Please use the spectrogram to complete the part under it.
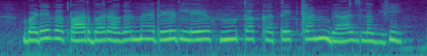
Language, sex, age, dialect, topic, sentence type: Chhattisgarhi, female, 60-100, Western/Budati/Khatahi, banking, question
